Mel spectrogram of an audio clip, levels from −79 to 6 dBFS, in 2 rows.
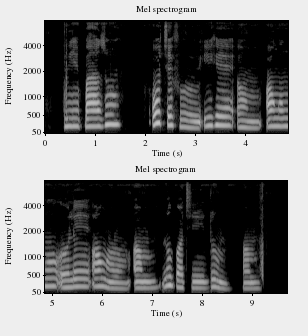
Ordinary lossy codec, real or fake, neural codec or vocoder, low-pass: none; real; none; none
